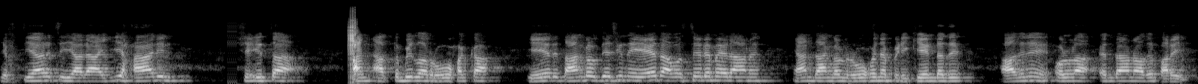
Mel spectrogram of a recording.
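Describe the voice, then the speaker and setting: A man teaching a religious class, reading Arabic phrases and explaining each one in a slow, measured way, with short prayers between. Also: on the high side, level tone. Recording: tinny phone-like audio with faint hiss.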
